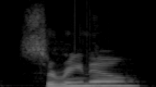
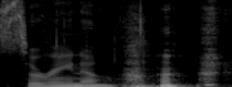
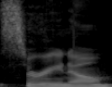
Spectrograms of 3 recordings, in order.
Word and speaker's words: Cerino: thank you carino sereno sorry if i mispronounced that i apologize it's serena uh good evening my name is cerino and i'd like to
